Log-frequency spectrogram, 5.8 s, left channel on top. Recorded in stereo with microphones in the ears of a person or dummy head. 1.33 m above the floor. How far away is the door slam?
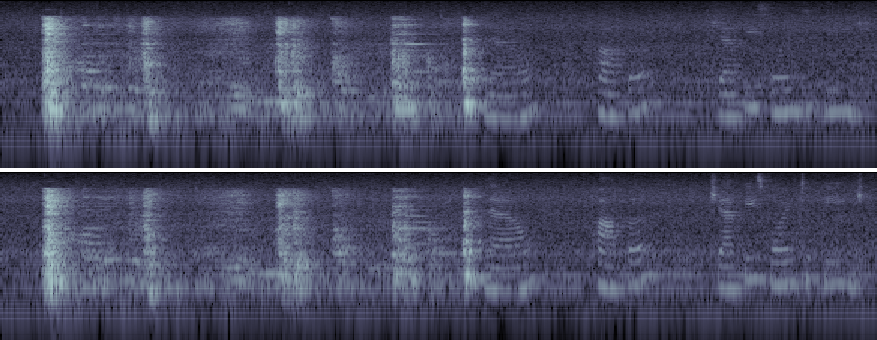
About 2.5 m.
